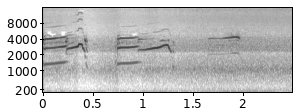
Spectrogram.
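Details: Bald eagle at the West End nest, recorded 05:06 on 22 July 2023, gives thin, high whistled notes, each rising then slurring upward, followed by a fainter drawn-out whistle, with low hum behind.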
